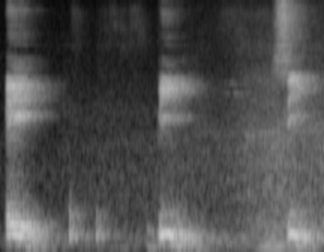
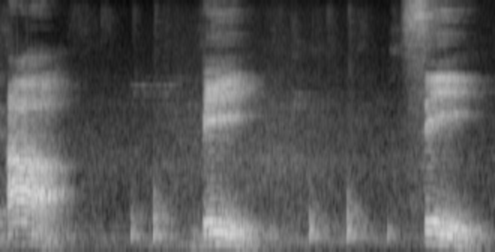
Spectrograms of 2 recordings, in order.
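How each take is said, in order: First: The letters are named with English pronunciation. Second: The letters are named with French pronunciation. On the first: "So this is" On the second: "but they call it as"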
